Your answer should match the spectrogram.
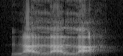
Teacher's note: The tip of the tongue touches the alveolar ridge behind the teeth.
